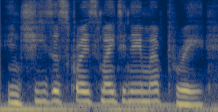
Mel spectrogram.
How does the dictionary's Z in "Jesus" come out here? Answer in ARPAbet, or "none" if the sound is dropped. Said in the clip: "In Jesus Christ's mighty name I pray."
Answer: Z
